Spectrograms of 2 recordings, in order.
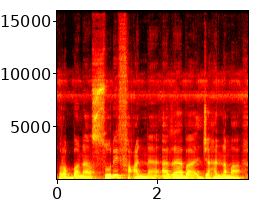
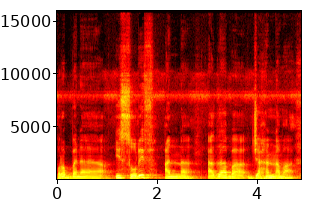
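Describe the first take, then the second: First: The first two words are run together. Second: The first two words are said separately.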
